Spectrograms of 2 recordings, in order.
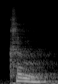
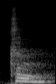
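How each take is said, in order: Both takes have the same delivery.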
